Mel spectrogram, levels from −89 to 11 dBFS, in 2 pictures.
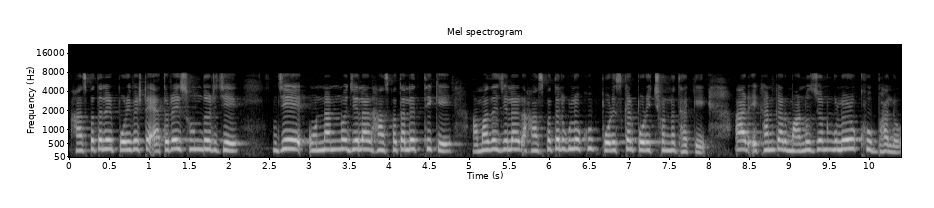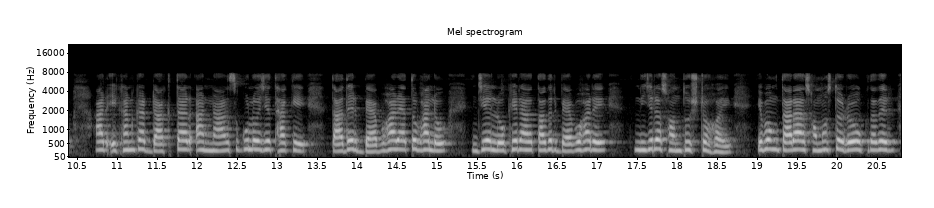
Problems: background sounds at intervals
